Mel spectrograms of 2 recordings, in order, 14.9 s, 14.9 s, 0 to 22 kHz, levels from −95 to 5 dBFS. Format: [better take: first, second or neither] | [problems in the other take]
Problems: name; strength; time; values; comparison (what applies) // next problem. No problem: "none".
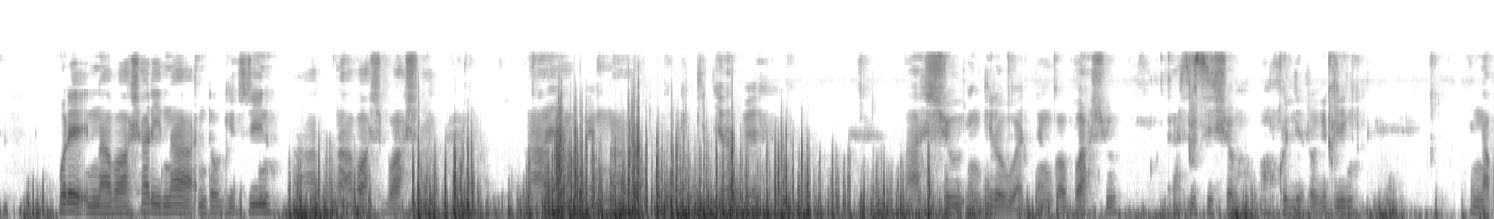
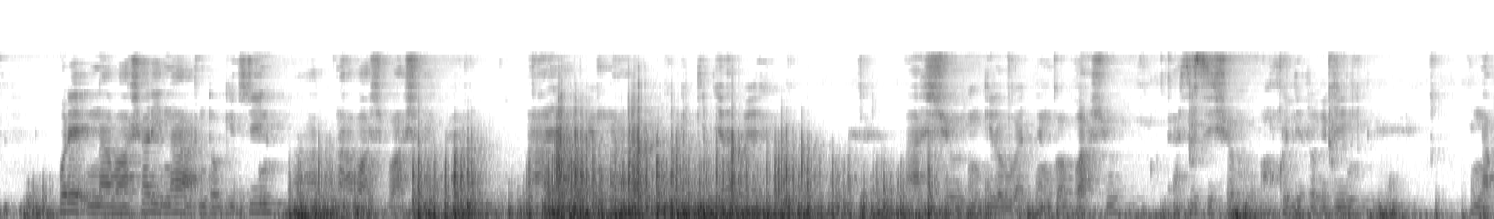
first | room echo; dies away in 0.6 s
